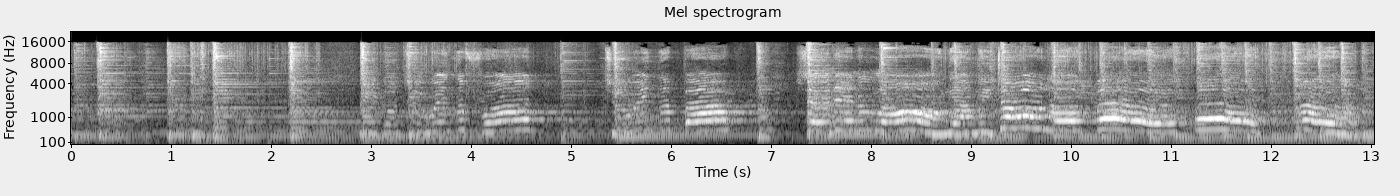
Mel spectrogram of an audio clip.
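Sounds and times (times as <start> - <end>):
acoustic guitar strumming: 0.0 - 13.0
boy singing a pop song: 2.9 - 13.0.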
